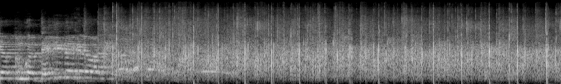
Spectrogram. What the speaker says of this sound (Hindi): ताली इन दर्शकों के लिए बजाओ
